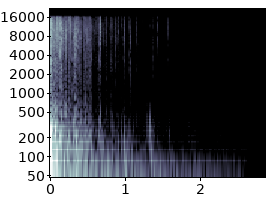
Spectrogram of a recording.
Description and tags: Stretch noise with percussive envelope
I stretched out a dried up elastic band en gave it a percussive envelope. Interesting for Convolution techniques.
